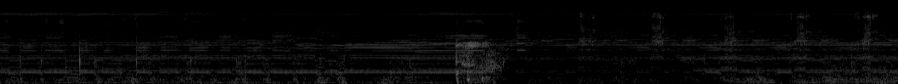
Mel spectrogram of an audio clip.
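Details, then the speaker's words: Automated microneedling pen used in self-treatment of the face at 1.5 mm needle depth, after forehead and eyes, with vertical, horizontal and cross-hatch passes; almost painless, little bleeding. Steady high electric buzz with faint clicks and room noise. "As you see, it's not a bloodbath doing this. You don't feel anything. Sometimes it can feel like, I would say like a cat is licking you."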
